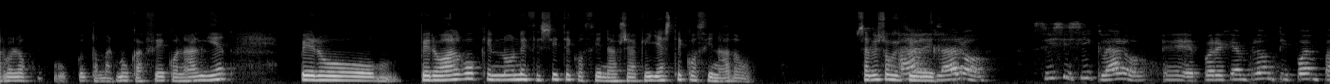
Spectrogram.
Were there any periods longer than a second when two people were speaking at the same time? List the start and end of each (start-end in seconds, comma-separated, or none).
none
